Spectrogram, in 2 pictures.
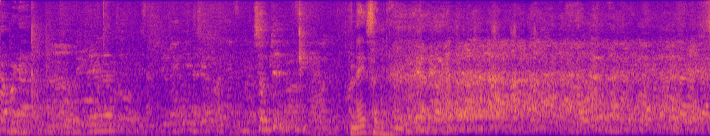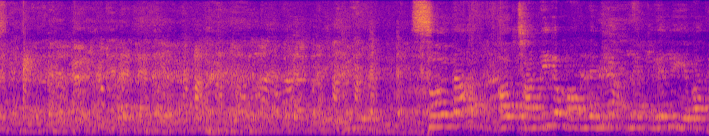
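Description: A young man speaks into a microphone, heard through a loudspeaker in a room.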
